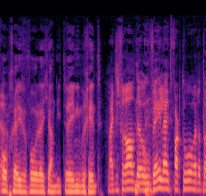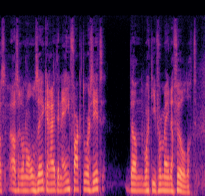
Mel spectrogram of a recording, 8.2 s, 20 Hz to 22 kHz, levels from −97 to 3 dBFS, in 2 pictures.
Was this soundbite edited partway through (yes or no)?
no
